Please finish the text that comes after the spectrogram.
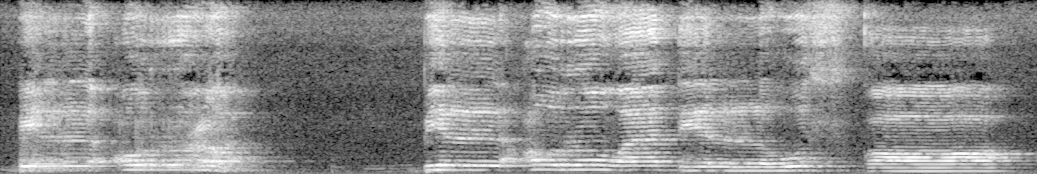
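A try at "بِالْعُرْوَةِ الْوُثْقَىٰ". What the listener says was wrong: Ya, jangan mantul ya.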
